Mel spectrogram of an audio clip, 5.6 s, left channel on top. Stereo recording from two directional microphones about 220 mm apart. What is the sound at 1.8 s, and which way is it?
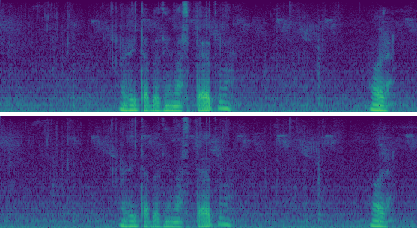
Speech, 50° left (ahead or behind).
